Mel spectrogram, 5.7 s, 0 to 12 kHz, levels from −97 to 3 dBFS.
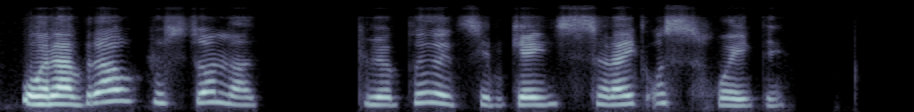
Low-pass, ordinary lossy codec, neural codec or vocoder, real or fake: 7.2 kHz; Opus, 16 kbps; codec, 16 kHz, 1 kbps, FunCodec, trained on Chinese and English, 50 frames a second; fake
